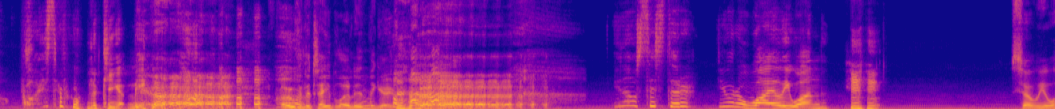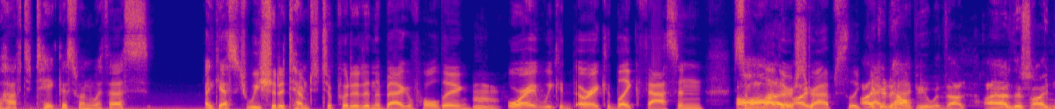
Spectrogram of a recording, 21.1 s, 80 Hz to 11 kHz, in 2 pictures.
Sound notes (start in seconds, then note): 3.9 chuckles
